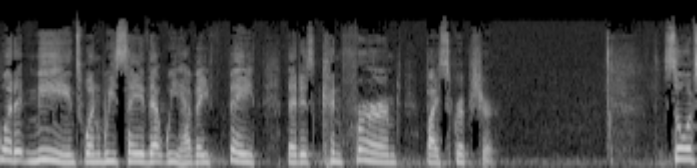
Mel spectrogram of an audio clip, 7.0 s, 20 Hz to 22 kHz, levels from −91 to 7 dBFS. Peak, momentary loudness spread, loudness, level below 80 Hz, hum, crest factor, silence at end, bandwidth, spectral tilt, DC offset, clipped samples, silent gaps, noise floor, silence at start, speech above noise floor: -4 dBFS; 14 LU; -21 LUFS; -64 dBFS; none; 16 dB; 0 s; 13 kHz; -5 dB/octave; under 0.1%; under 0.1%; none; -51 dBFS; 0 s; 31 dB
